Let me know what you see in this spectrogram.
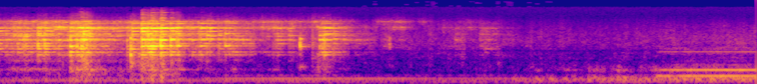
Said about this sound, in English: Handcuffs, eh? It's a good thing for you I wasn't feeling playful.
